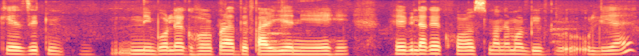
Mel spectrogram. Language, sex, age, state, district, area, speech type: Assamese, female, 45-60, Assam, Dibrugarh, rural, spontaneous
